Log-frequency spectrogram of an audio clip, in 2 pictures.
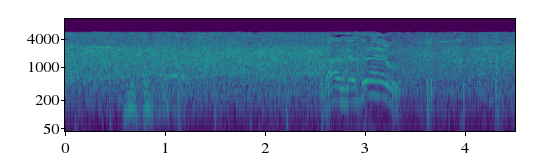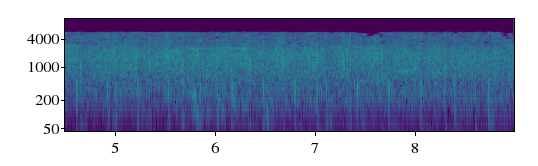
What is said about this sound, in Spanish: Bueno, usted sabe que está Andreu Buenafuente hoy. Qué aquí. ¡Qué grande! Vamos a aplaudirlo.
